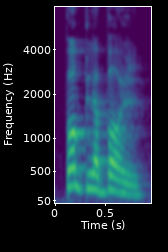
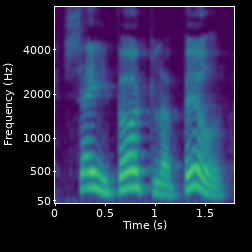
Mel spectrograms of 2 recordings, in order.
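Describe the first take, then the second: First: "Bugler Bull" said as BUG-ler BULL, a short u in both words; baby mispronunciation. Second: Said in the usual way. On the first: A narrator's reading. Baby copying Bill's name badly, "Bugler Bull" with short u sounds. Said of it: "says the baby". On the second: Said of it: "Bugler Bull, says the baby".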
